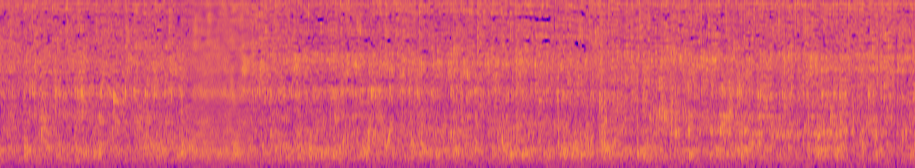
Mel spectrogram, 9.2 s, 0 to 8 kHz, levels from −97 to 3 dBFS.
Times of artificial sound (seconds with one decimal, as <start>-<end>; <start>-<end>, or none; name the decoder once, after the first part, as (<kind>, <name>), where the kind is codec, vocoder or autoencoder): 1.9-2.5 (vocoder, Vocos)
